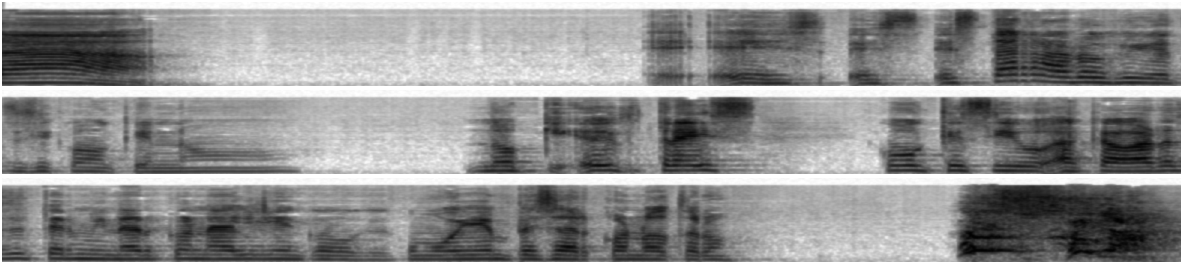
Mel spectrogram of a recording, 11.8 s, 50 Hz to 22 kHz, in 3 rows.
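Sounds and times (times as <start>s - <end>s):
speech: 0.0s - 0.6s, 2.2s - 10.4s, 11.0s - 11.7s
loud two-part sneeze: 11.0s - 11.7s.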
